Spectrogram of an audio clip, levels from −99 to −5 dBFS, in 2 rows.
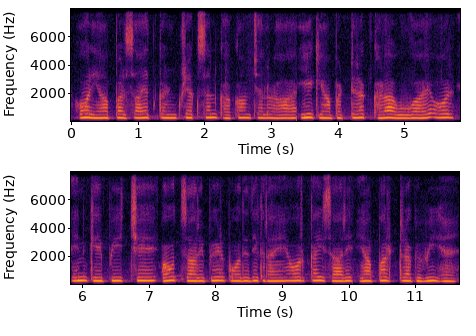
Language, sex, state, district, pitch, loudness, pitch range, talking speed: Hindi, female, Bihar, Saharsa, 245 Hz, -29 LUFS, 235-255 Hz, 180 wpm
